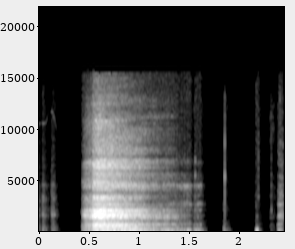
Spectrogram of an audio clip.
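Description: A man's sigh: one breathy exhale about half a second in that fades away over about a second.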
